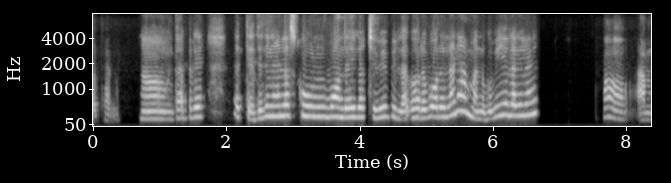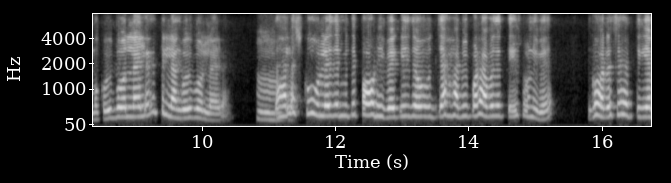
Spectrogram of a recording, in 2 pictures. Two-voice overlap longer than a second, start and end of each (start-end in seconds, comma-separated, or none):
none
